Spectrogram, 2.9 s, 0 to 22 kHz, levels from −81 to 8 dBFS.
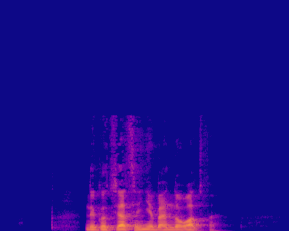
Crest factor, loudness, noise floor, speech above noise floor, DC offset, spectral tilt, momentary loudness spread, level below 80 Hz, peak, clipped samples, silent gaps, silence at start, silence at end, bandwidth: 24 dB; -24 LUFS; -75 dBFS; 52 dB; under 0.1%; -6.5 dB/octave; 9 LU; -50 dBFS; -2 dBFS; under 0.1%; none; 0.85 s; 0.75 s; 11.5 kHz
